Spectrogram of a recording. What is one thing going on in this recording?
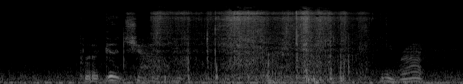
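Dry leaves rustle and crunch as a deer is dragged over the ground.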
